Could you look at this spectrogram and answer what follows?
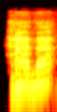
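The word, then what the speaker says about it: هذا: ல்லா தால் வேற புள்ளி வச்சிருக்கிற தால் வேற இது புள்ளி வச்சிருக்கிறதால் ஹதா ஹதான்னு சொல்லிடக்கூடாது ஹதான்னு சொல்லக்கூடாது ஹதா ஹதா பைத்துன் பைத்துன் அப்படின்னா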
